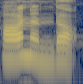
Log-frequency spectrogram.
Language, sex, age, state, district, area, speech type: Kannada, female, 18-30, Karnataka, Chamarajanagar, urban, read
